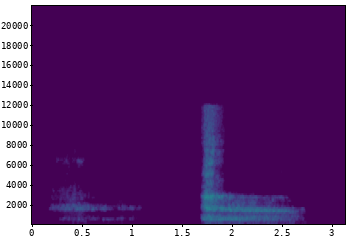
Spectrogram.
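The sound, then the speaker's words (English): A slow, deep breath drawn in through the nose, then after a short pause a louder, airy breath out through the mouth, with no talking. “Take deep breaths in through your nose, out through your mouth.”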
